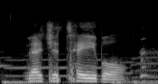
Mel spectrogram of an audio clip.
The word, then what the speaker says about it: vegetable: That's a tricky one because when we read the word phonetically, it should be vegetable, right? But English is not a phonetic language.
